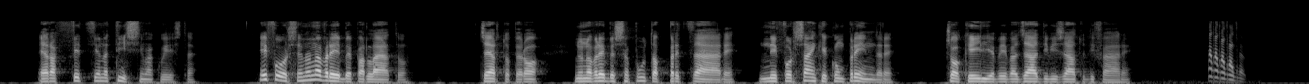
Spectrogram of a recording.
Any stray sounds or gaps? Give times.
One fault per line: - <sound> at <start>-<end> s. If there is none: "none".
- chirp at 12.1-12.5 s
